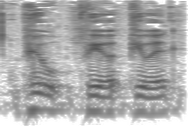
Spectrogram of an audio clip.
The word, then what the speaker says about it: Puig: Puig.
